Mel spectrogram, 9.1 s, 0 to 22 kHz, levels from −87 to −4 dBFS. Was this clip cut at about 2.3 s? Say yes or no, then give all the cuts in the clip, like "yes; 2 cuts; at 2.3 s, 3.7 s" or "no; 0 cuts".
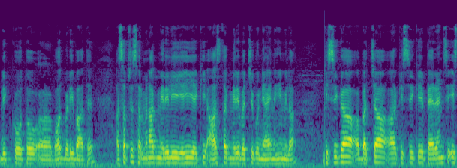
no; 1 cut; at 6.4 s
